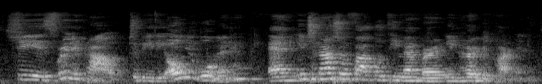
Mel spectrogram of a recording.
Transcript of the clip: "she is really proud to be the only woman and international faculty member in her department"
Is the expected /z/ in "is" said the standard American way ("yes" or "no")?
yes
